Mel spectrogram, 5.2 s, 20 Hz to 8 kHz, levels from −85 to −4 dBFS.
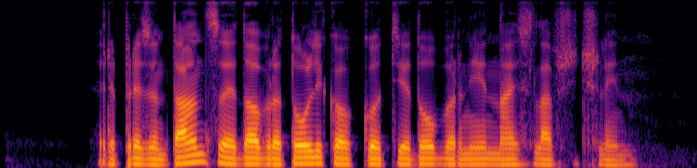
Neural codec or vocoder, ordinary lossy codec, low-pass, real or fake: none; none; none; real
